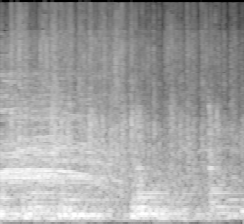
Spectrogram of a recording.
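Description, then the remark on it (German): FPÖ supporters cheer and applaud loudly as the first Salzburg election results become known, a dense, steady roar of clapping and shouting voices, sustained for a couple of seconds. “Beginnen wir mit der FPÖ und mit dem Jubel, als die ersten Zahlen heute bekannt geworden sind.”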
